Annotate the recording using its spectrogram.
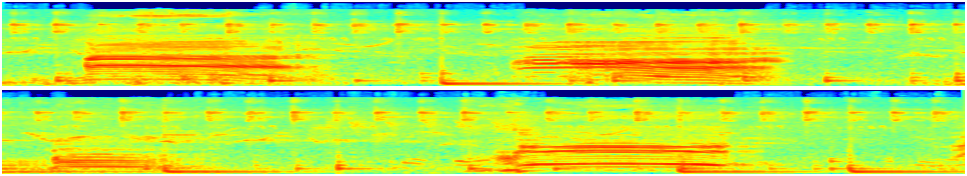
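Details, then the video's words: Herd of Asian village cows walking with their calves on a scenic rural road; four loud moos spread across the stretch, some rising then falling in pitch, with a low droning hum between calls. "Cow Sounds"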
